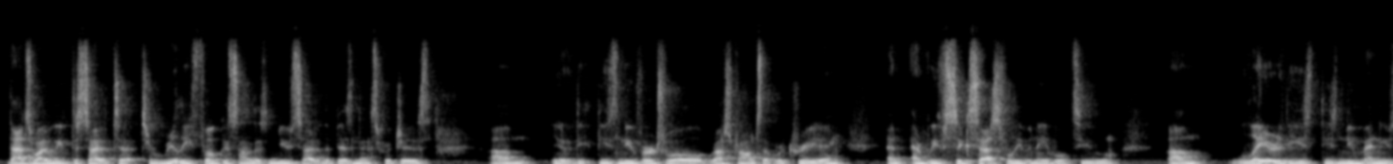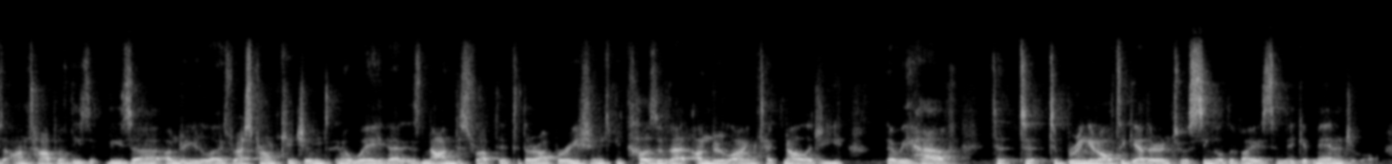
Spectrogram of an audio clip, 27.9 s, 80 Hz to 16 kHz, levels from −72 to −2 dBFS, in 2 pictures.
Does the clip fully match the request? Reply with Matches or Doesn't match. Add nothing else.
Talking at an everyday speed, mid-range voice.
Doesn't match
